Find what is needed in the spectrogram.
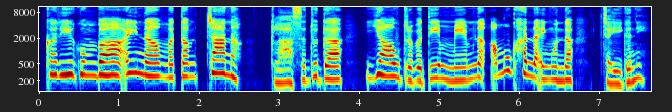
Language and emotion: Manipuri, fearful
